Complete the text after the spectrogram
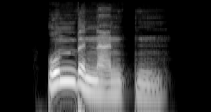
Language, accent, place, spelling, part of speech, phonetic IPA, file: German, Germany, Berlin, umbenannten, adjective, [ˈʊmbəˌnantn̩], De-umbenannten.ogg
- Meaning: first/third-person plural dependent preterite of umbenennen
